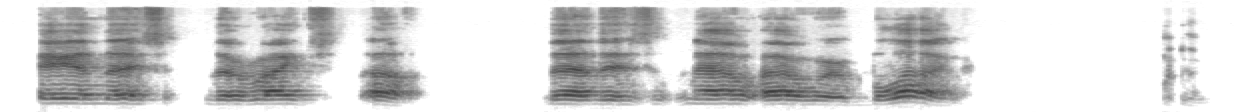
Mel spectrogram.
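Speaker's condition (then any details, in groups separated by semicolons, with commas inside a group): ALS, speech-generating device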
